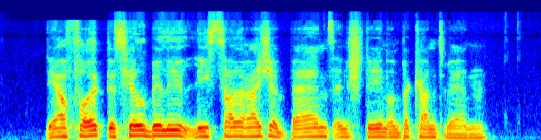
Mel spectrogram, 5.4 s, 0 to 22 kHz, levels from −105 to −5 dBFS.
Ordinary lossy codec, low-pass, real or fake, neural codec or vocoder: Opus, 16 kbps; 14.4 kHz; real; none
